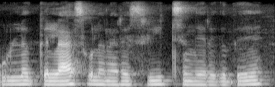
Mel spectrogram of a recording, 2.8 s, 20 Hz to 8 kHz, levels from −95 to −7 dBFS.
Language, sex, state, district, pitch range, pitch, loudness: Tamil, male, Tamil Nadu, Kanyakumari, 115-125 Hz, 120 Hz, -20 LUFS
